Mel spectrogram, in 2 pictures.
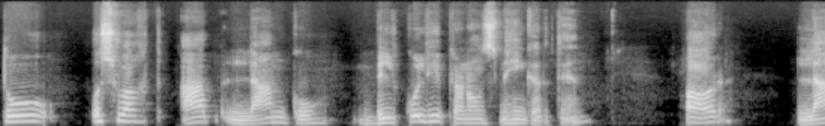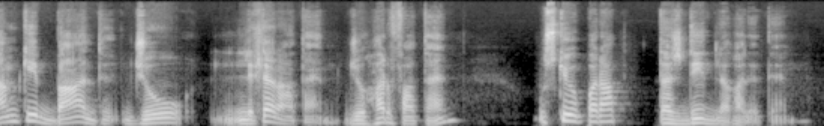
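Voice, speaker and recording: A man hosting an Arabic lesson in Urdu, patiently explaining pronunciation and sounding out letters slowly one by one, with an Urdu accent. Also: mid-range voice, lively intonation, no echo, studio quality. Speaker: Arabic teacher and channel host.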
